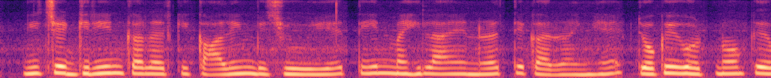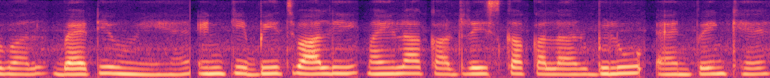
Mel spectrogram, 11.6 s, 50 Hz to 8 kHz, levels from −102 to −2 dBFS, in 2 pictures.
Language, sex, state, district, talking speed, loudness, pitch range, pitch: Hindi, female, Jharkhand, Sahebganj, 175 wpm, -17 LUFS, 215-235 Hz, 225 Hz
